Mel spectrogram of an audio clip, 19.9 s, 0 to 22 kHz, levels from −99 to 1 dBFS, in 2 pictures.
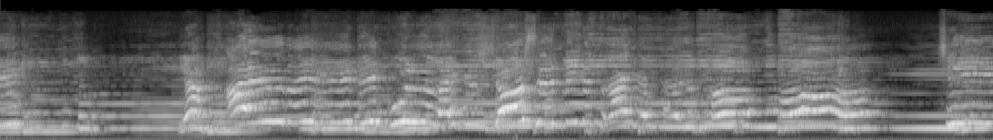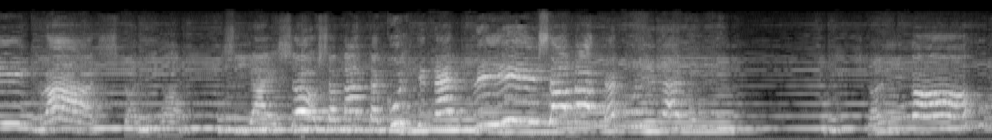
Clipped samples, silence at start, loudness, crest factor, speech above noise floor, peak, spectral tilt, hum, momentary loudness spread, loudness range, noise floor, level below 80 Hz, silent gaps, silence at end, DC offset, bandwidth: under 0.1%; 0 s; -19 LUFS; 18 dB; 22 dB; 0 dBFS; -2 dB/octave; none; 15 LU; 5 LU; -39 dBFS; -68 dBFS; none; 0 s; 0.1%; 15 kHz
